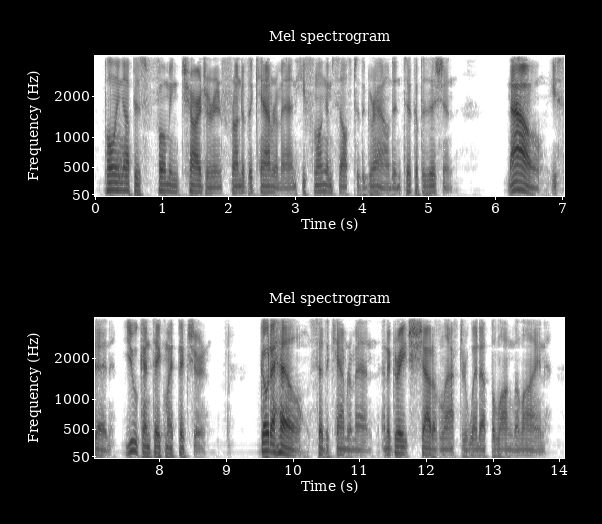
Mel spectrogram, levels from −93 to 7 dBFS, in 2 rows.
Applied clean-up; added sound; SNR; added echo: neural mask model RNNoise.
